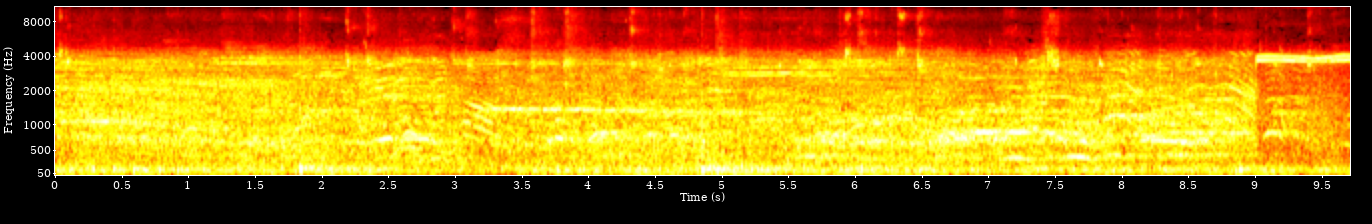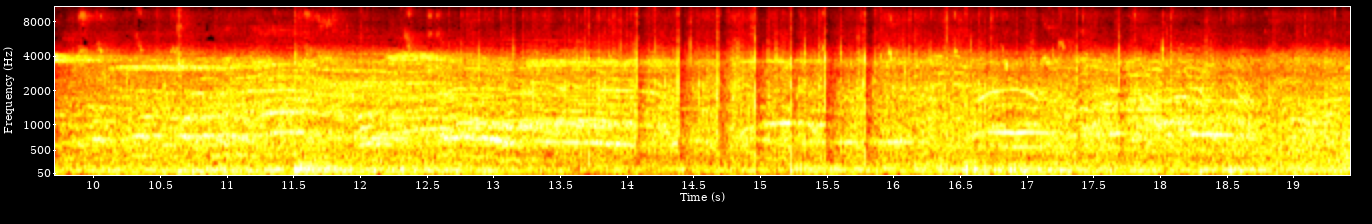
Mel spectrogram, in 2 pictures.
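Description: Busy indoor volleyball hall: many voices talking and calling at once, with sneakers squeaking on the sport-court floor and balls thudding as they are hit and bounce. There is a cluster of sharp hits about three-quarters of the way through.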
